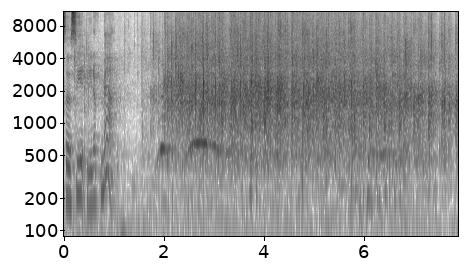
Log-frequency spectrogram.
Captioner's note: applause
